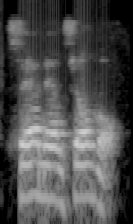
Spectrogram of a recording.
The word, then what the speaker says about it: San Anselmo: San Anselmo. Aha. Yeah, see, my eyes are getting bad too. Yeah. How do you say that again? San Anselmo.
